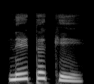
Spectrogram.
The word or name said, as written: ನೆಟಗೆ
